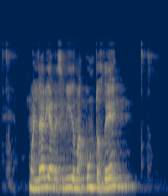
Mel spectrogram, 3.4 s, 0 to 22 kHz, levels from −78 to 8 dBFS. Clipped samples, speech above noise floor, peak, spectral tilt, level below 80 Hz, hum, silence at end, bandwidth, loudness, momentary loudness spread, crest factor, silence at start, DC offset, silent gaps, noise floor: under 0.1%; 34 dB; -2 dBFS; -6.5 dB/octave; -60 dBFS; none; 0.7 s; 9.2 kHz; -14 LUFS; 18 LU; 14 dB; 0.55 s; under 0.1%; none; -48 dBFS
